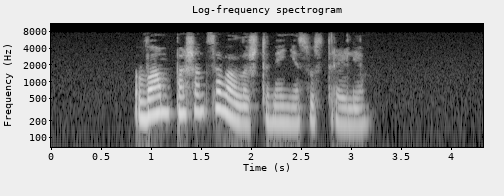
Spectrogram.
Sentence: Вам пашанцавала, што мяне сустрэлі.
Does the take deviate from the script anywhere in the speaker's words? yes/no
no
